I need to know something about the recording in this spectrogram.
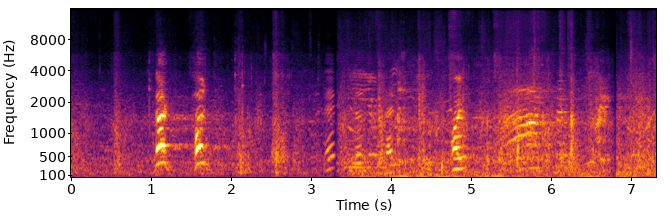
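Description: A man shouts sharp commands outdoors.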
